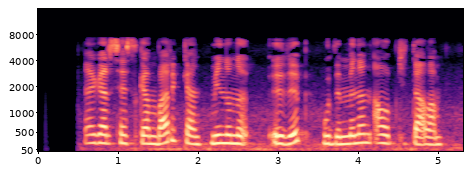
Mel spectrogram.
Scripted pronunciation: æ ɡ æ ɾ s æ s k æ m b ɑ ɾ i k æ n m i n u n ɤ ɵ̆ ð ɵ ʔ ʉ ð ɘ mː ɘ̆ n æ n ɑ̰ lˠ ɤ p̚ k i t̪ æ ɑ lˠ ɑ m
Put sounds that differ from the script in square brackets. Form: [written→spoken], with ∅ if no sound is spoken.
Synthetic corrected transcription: æ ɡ æ ɾ s æ s k æ m b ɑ ɾ i k æ n m i n u n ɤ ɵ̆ ð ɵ [ʔ→p] ʉ ð ɘ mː ɘ̆ n æ n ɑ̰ lˠ ɤ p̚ k i t̪ æ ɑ lˠ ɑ m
